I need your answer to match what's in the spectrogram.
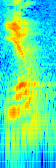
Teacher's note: wau sukun sebelumnya berharakat fathah Nah kalau wau sukun bunyinya jadi u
